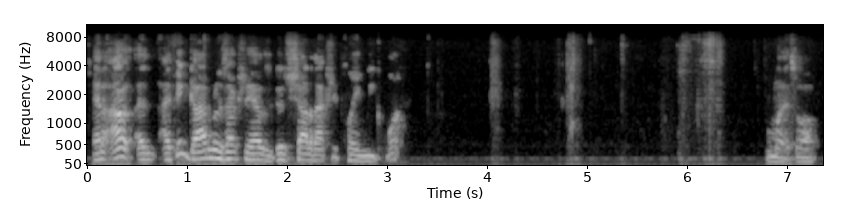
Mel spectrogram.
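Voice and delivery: talking around an ice pop; words slurred by a cold ice pop; eating an ice pop. Real, not acted. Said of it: "trying to enjoy an ice pop here".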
